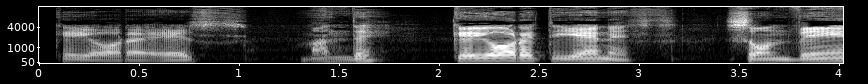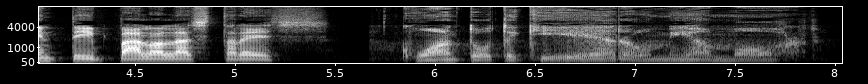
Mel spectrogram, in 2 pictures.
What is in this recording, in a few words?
Spanish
